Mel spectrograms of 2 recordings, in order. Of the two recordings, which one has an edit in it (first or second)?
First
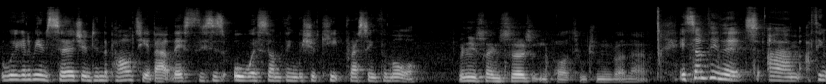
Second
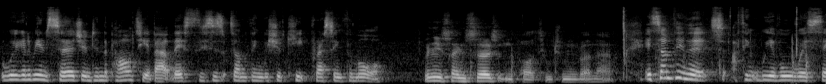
second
